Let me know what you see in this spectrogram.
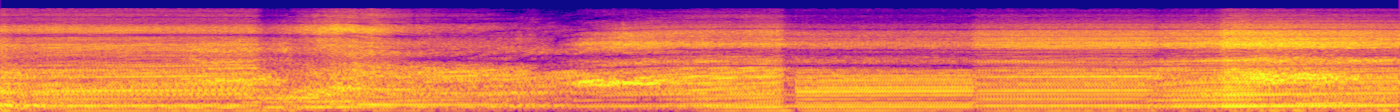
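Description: Dubbed-in car engine sound effect accelerating hard through the gears: the pitch climbs, drops back at each upshift, and climbs again several times.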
